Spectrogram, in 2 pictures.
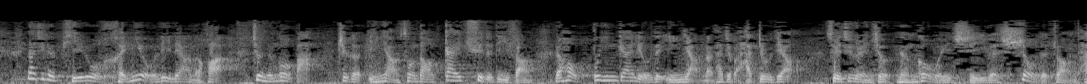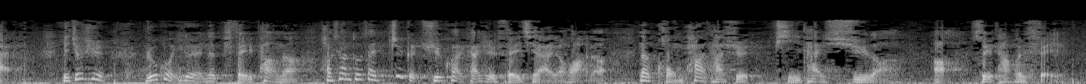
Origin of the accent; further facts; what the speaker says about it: China; 我们中国人可能会说，一个人之所以啊，到了中年男人啊，会肚子有一个啤酒肚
